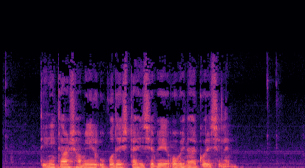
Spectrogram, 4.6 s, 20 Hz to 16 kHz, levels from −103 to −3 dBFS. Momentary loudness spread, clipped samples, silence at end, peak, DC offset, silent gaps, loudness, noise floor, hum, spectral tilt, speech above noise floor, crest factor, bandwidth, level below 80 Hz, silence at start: 10 LU; under 0.1%; 1 s; -10 dBFS; under 0.1%; none; -29 LUFS; -63 dBFS; 60 Hz at -50 dBFS; -6 dB/octave; 35 dB; 20 dB; 11 kHz; -60 dBFS; 0.6 s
